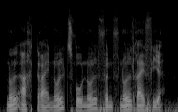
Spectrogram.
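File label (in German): ziffern, German, male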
